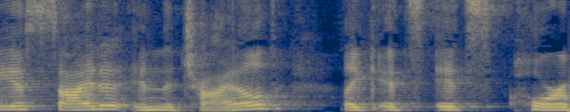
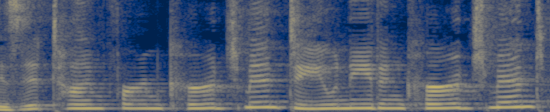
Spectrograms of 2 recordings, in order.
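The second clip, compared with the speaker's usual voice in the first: sweet, gentle, honeyed, kind voice, pitched up; 5 semitones higher, 3 dB quieter than usual. Retelling how adults offered children encouragement, imitating a sweet, kind voice. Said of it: "with this like sweet, kind voice coming in and saying like".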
